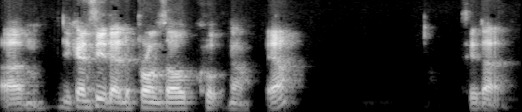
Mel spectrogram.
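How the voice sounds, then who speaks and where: He speaks at a normal speed in a mid-range voice, with fairly even intonation and a fairly bright tone. In his forties, he hosts a casual live cooking session from his own kitchen, chatting along and thinking aloud with frequent fillers. A video call camera moving through the kitchen serves as the microphone.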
